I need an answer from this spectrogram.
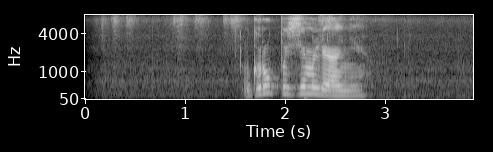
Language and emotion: Russian, neutral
